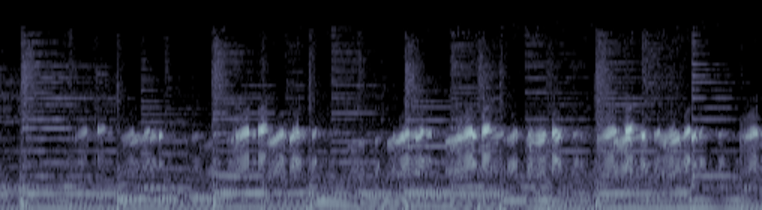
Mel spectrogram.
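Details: Copying other species, including a Pacific tree frog, a male catbird gives raspy, croaking phrases in short bursts about once a second, rising and falling, set against steady background music; such mimicry may show females he has lived through many breeding seasons.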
